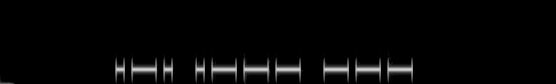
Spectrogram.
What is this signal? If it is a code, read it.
Morse code, heard as a keyed tone, about 15 wpm, 700 Hz. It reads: RJO
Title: USA Call Sign Postfixes - 3 Letters 15wpm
